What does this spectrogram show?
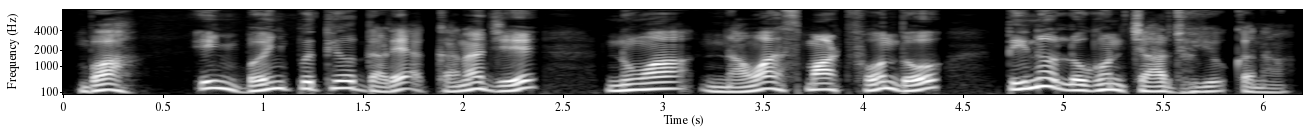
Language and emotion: Santali, surprised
